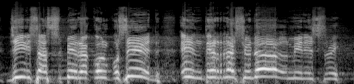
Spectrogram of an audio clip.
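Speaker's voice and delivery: ringing proclamation; proclaimed shout. Retold or imitated. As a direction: call the name out high and loud. Vision voice proclaiming the ministry name.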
